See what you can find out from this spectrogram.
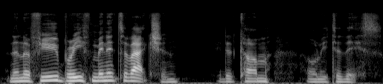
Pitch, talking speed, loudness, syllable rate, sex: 140 Hz, 220 wpm, -20 LUFS, 5.9 syllables/s, male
